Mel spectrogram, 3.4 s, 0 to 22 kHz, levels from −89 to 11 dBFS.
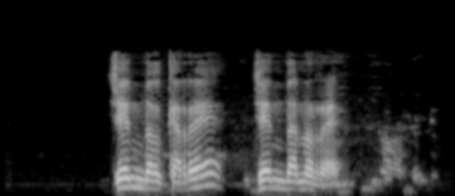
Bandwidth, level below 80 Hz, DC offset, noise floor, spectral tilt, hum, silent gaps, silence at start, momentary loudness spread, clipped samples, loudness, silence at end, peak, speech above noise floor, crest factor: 7.8 kHz; -60 dBFS; under 0.1%; -78 dBFS; -4.5 dB/octave; none; none; 0.85 s; 21 LU; under 0.1%; -17 LUFS; 0.25 s; -2 dBFS; 61 dB; 18 dB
